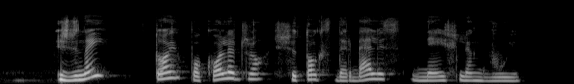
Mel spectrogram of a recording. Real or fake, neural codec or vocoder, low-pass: real; none; 10.8 kHz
